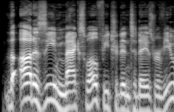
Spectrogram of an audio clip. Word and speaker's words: Audeze: Yes, that is how the company name is pronounced, so sorry to all you Audeze nuts memesters out there.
